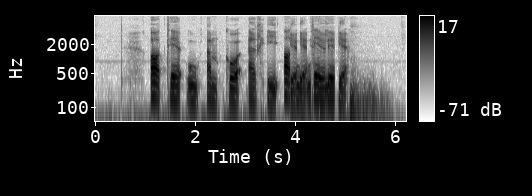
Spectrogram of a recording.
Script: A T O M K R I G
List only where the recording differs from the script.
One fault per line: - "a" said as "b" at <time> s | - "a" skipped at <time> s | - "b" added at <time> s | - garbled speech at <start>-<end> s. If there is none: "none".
- garbled speech at 3.8-4.8 s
